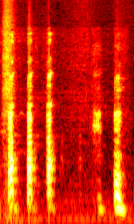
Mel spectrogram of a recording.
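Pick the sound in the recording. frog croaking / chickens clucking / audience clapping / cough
chickens clucking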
